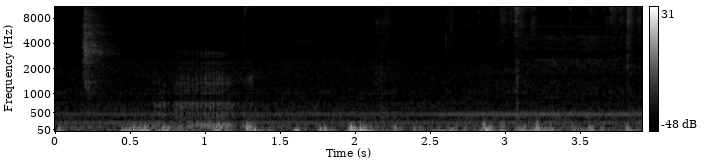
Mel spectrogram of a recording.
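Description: Metal watch straps clink softly as hands handle them.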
